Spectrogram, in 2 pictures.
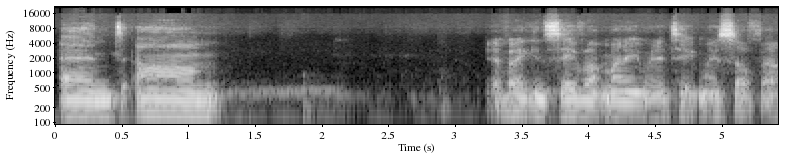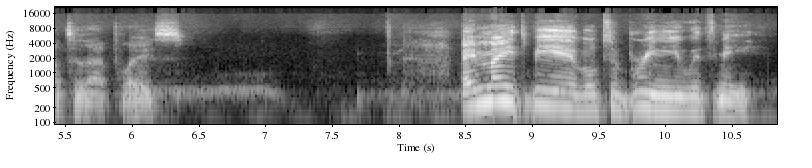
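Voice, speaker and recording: A woman in her forties vlogs casually, reading live comments and chatting to viewers in a rambling, self-mocking way full of "like"s. Her low, creaky voice is very animated yet slow, and she pauses often.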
